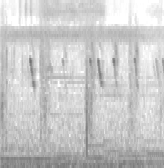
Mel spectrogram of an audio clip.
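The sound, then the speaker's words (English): Birds chirping in quick, high, downward-sweeping notes, about eight short calls spread unevenly over two seconds, set against a steady hiss of outdoor background noise and a low hum. “or sounds their loved ones wanted to send inside for them to hear, like baby laughter or bird chirping.”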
